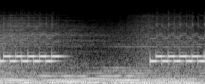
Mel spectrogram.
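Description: Mobile phone ringtone: a rapid electronic trill on two alternating notes, ringing in short bursts of under a second with brief gaps, over background music.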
